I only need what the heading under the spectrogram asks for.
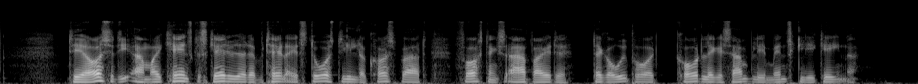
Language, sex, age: Danish, male, 42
